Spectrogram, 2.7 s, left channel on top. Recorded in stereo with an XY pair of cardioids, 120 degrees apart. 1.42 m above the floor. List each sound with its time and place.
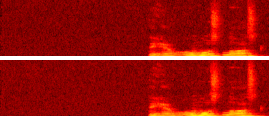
1.5 s a man speaking: 20° right, 1.2 m; by 2.6 s 5° left, 0.9 m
